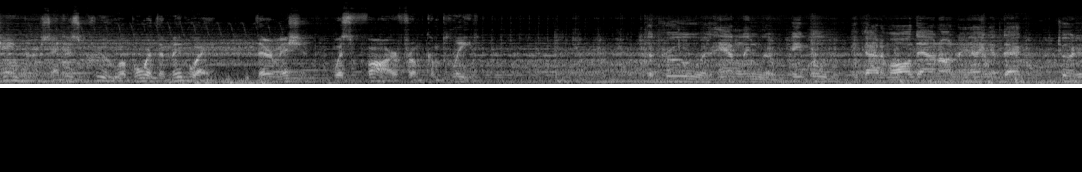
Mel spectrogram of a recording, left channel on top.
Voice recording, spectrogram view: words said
and his crew aboard the Midway, their mission was far from complete. The crew was handling the people. We got them all down on the hangar deck.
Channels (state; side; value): silent; right; digital silence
